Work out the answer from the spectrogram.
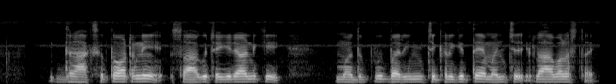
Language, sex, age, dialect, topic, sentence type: Telugu, male, 18-24, Utterandhra, agriculture, statement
